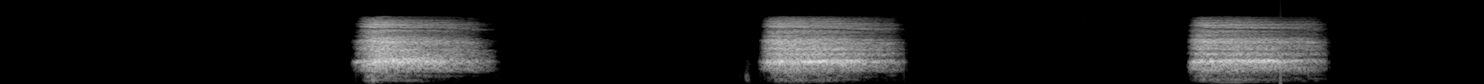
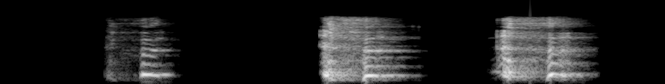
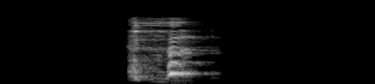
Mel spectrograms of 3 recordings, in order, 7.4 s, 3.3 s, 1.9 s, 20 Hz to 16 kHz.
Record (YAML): exhalation_length: 7.4 s
exhalation_amplitude: 19409
exhalation_signal_mean_std_ratio: 0.39
three_cough_length: 3.3 s
three_cough_amplitude: 28667
three_cough_signal_mean_std_ratio: 0.36
cough_length: 1.9 s
cough_amplitude: 7948
cough_signal_mean_std_ratio: 0.24
survey_phase: beta (2021-08-13 to 2022-03-07)
age: 65+
gender: Female
wearing_mask: 'No'
symptom_none: true
smoker_status: Never smoked
respiratory_condition_asthma: false
respiratory_condition_other: false
recruitment_source: REACT
submission_delay: 3 days
covid_test_result: Negative
covid_test_method: RT-qPCR
influenza_a_test_result: Negative
influenza_b_test_result: Negative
